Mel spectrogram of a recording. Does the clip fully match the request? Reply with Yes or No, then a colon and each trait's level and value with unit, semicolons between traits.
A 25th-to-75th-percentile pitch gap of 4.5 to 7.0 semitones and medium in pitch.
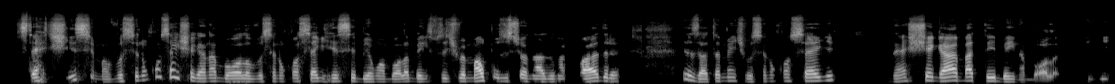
No: average, 3.5 semitones; medium, 150 Hz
